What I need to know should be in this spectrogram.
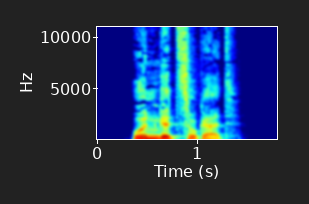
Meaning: unsugared, unsweetened
- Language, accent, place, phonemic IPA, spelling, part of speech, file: German, Germany, Berlin, /ˈʊnɡəˌt͡sʊkɐt/, ungezuckert, adjective, De-ungezuckert.ogg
